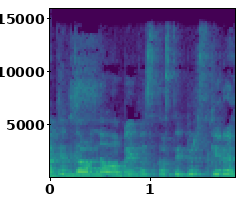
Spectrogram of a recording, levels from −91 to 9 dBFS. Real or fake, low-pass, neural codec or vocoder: real; 14.4 kHz; none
